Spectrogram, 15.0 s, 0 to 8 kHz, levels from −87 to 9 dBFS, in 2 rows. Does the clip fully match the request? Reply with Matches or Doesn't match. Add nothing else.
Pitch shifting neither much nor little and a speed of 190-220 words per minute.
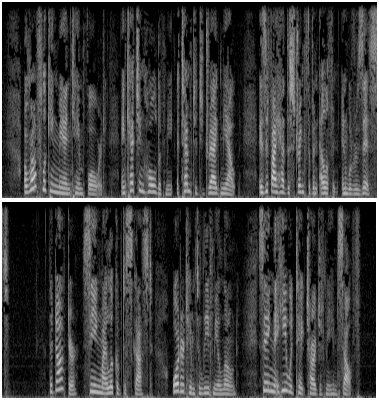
Doesn't match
